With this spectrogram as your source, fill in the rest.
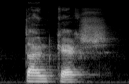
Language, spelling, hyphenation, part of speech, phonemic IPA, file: Dutch, tuinkers, tuin‧kers, noun, /ˈtœy̯ŋkɛrs/, Nl-tuinkers.ogg
- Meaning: garden cress (Lepidium sativum)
